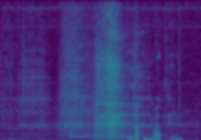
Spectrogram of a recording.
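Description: A young woman laughs softly.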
